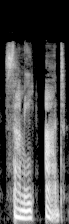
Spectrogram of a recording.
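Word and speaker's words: Psammead: He or it was called a Samiad. You pronounced it Sami Aad.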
